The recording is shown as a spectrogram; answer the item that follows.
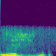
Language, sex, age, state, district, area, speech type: Bengali, female, 45-60, West Bengal, Cooch Behar, urban, conversation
